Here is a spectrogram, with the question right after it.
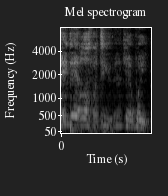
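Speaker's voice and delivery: put-on high-pitched eager little-boy voice; excited kid. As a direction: imitate a child bursting with news. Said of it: "He's all excited about it".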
